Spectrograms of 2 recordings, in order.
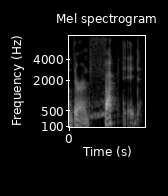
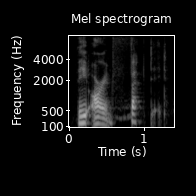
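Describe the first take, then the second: First: Said in the usual way. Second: "They are infected" said slower, each word spaced; deliberate restatement. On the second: Shown as a demonstration. Vlogger insists to viewers, slow firm "They are infected".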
